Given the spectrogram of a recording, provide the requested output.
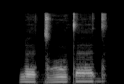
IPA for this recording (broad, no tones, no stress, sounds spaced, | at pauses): ɳ ɜ ɡ͡ǀ ɔ̃ t̪ ɜ d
